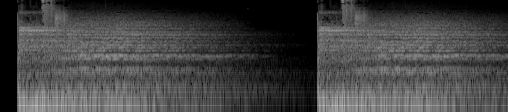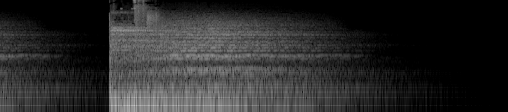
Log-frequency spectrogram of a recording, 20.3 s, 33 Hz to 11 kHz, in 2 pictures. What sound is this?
ftz Lapaura01
Some Soundscapes to scary your little sister or maybe for movies or games.
Used:
Kontakt 4, Roland JV1080, Kore Player, Alchemy Player, BS Engine, UVI Workstation, few
Samples from MusicRadar and WorldTune
dramatic, Soundscape, halloween, fear, scary, dark, score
